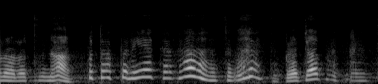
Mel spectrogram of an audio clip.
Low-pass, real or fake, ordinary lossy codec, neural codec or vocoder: 10.8 kHz; fake; Opus, 32 kbps; codec, 16 kHz in and 24 kHz out, 0.4 kbps, LongCat-Audio-Codec, two codebook decoder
